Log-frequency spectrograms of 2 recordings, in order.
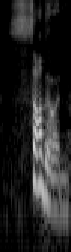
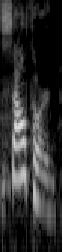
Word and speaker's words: southern: southern part so the the pronunciation is southern not southern this word is south but this entire word is southern you stress the sun then you go southern we've got a very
